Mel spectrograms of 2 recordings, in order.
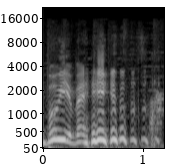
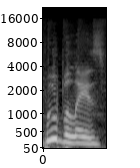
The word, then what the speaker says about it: bouillabaisse: Connor's husband earlier to get a bunch of bouillabaisse. Is that how you say it? Yeah, Rhett's name is pronounced. You mean bouillabaisse? Yeah, that. I know Rhett's name. We were calling it boubalaise for a while, and I really enjoyed that.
